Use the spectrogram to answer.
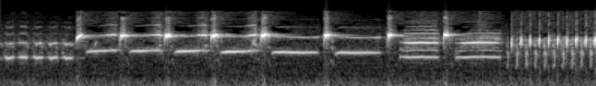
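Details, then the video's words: Malinois canary singing a series of liquid notes: short low pips, then repeated two-tone whistled phrases that drop in pitch, a long held whistle, and a closing fast bubbling roll. "chant canari malinois;canto canario malinois;تغريد كناري مالينوا"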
